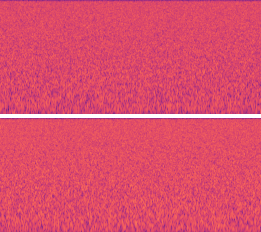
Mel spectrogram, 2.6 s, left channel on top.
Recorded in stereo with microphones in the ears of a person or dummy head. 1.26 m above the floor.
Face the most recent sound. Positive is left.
No sound to turn to.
